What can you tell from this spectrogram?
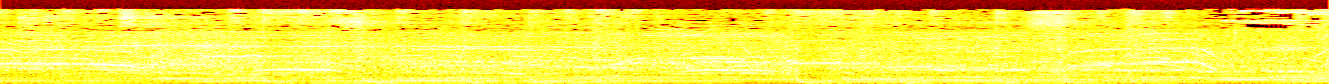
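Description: Live pop song played loud over a concert sound system, with singing over a steady low backing and a crowd whooping.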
